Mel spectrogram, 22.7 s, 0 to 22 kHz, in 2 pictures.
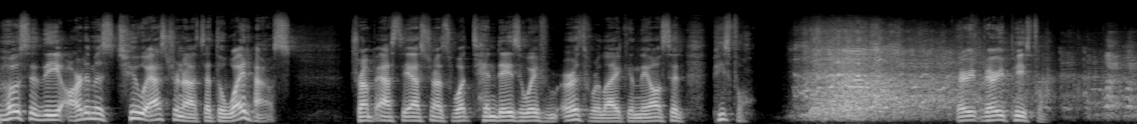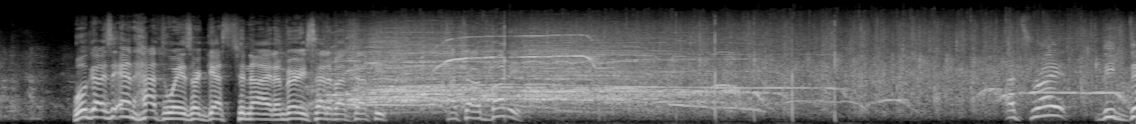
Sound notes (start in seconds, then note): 17.0 cheers and applause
